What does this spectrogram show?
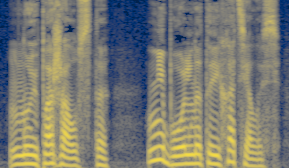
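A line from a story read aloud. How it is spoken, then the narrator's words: Sulky, defiant mutter. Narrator (Russian): буркнула я, всем своим видом излучая крайнюю степень несогласия с произволом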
